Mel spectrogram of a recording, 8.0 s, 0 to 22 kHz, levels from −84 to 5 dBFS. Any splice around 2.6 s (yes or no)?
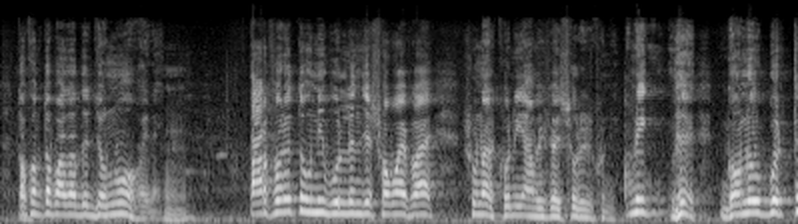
no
